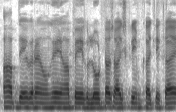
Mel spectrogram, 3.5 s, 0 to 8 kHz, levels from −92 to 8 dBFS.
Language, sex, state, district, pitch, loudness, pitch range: Hindi, male, Chandigarh, Chandigarh, 125 Hz, -14 LUFS, 125-130 Hz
